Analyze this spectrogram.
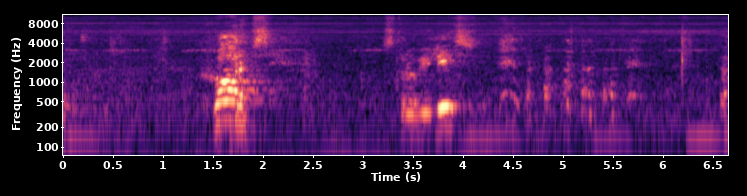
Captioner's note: γέλια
